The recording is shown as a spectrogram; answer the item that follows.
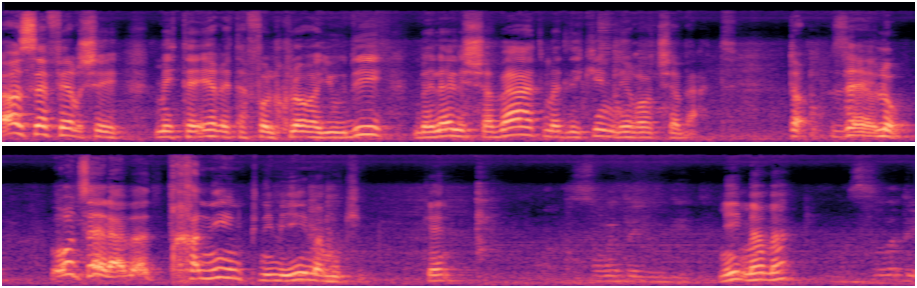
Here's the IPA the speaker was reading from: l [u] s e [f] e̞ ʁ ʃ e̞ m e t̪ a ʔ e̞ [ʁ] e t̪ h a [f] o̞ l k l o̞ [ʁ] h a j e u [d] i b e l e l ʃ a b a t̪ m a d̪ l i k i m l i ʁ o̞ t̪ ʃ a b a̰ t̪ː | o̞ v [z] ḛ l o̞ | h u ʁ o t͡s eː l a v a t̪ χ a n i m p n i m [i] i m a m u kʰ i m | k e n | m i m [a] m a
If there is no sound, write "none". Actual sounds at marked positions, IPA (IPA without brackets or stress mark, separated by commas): o, f, ʁ, f, ʁ, d, z, i, a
